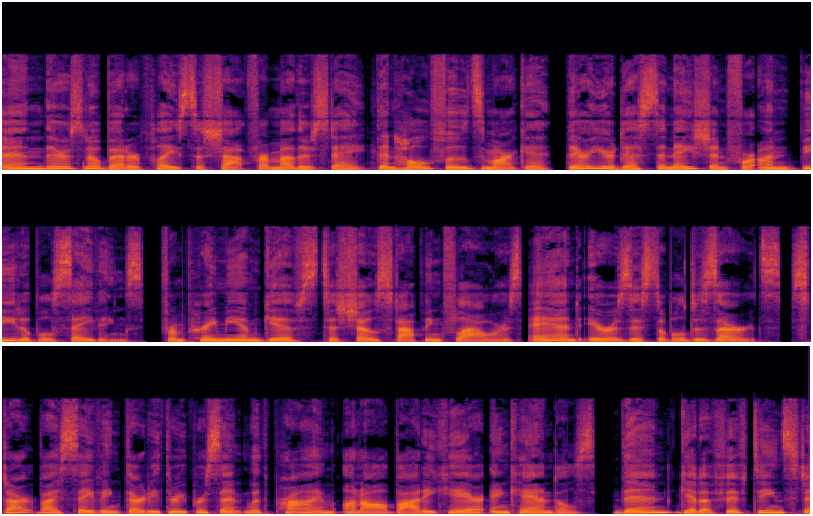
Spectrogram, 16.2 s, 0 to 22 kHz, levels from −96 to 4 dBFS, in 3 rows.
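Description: Audio missing between chunks skips this speech at 2.62, 6.60, 10.58 and 14.56 s. Each time about 20 ms vanishes and the two sides join with no gap. The even spacing likely comes from processing in 4-second chunks that drops audio at each handover.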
